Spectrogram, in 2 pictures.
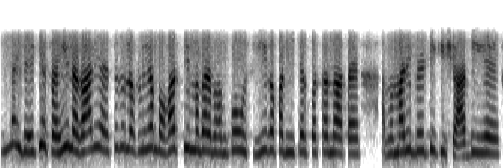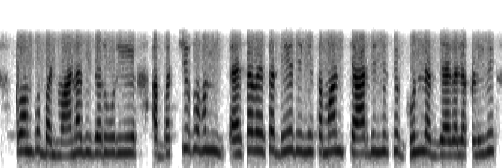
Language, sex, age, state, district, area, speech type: Urdu, female, 45-60, Uttar Pradesh, Lucknow, rural, conversation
